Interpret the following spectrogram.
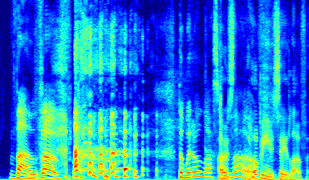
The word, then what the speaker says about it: Veuve: and realizing that it you know it rhymes with love which actually ties back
